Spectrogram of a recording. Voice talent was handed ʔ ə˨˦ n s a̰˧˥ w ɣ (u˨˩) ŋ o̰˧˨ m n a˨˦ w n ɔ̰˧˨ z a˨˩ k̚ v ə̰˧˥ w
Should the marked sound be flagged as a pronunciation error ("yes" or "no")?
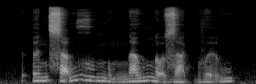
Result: yes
